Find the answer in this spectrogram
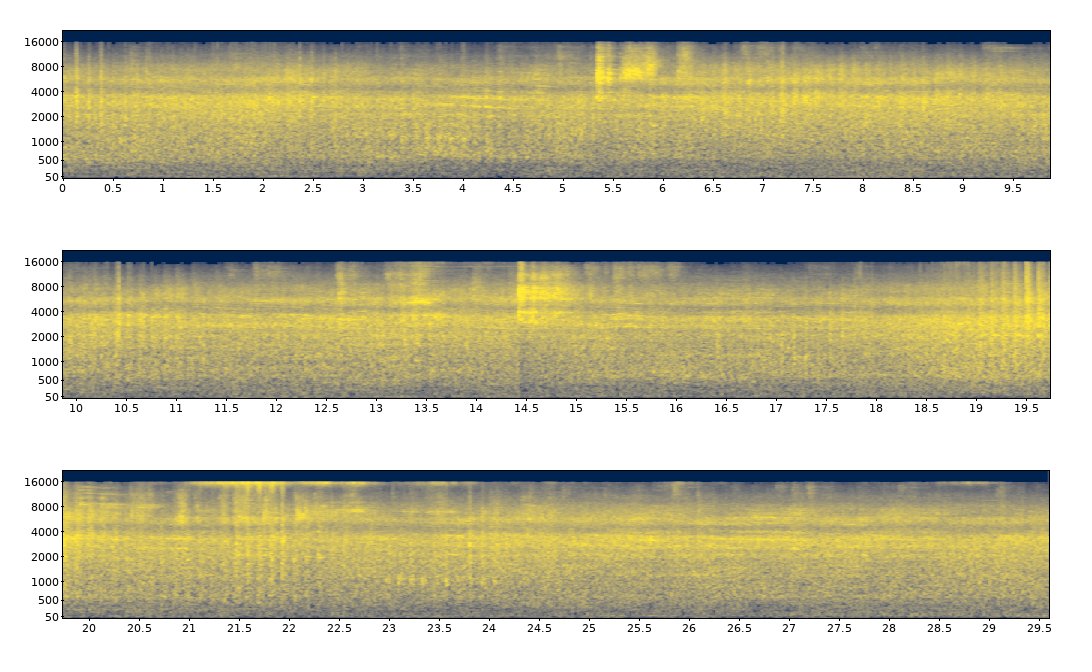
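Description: Freight train of enclosed autorack cars rolling past close by: a steady rumble with the clatter of the wheels on the rails, swelling briefly about two-thirds of the way through.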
